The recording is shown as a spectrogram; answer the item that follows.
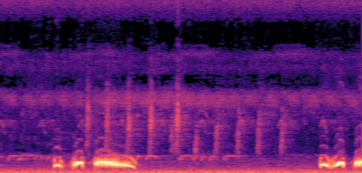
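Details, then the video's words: Wild spotted dove answering a decoy bird: two short coos and a long falling coo, a pause with faint thin twitters, then the phrase begins again. "เสียงดี มีคารมป่า"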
